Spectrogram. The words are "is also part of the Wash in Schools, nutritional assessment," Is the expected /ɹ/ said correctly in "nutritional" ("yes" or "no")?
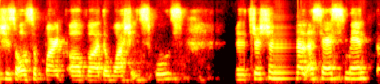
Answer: yes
